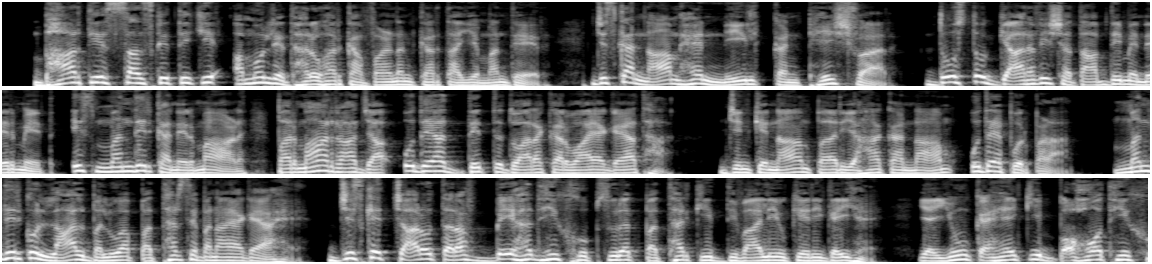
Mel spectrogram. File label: narration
